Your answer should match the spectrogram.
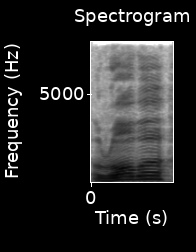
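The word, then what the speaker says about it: RVR: On February 19, 2019, Sphero announced a programmable tank tracker kit called Sphero PVR, pronounced rover, on Kickstarter.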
